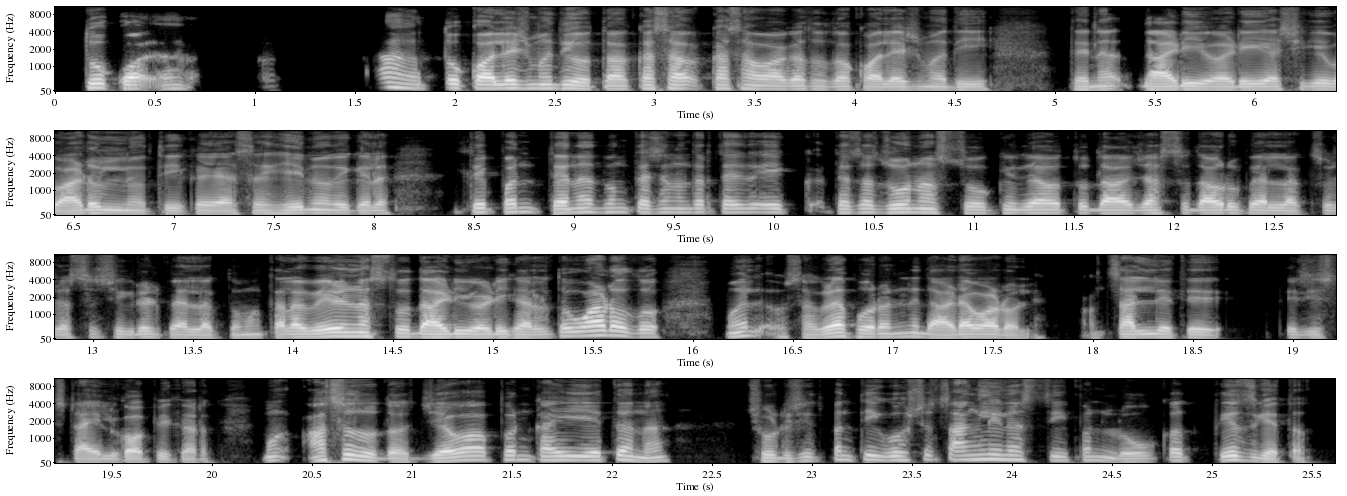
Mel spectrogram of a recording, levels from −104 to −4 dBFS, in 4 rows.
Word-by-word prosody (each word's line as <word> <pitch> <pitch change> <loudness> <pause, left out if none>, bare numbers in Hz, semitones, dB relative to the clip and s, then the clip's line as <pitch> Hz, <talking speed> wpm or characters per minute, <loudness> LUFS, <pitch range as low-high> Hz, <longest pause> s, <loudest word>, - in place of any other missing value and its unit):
तो 165 0 +6
का - - +10 0.2
अ, 140 - -8 1.0
हां. 165 -5 0
तो 160 - +4
कॉलेजमध्ये 145 0 +5
होता, 125 0 +2
कसा 135 +1 +3
कसा 135 0 0
वागत 120 -2 +2
होता 110 0 -2
कॉलेजमध्ये. 105 -1 -1 0.4
त्यानं 110 +2 -2 0.2
दाढीवाडी 105 -1 +3
अशी 110 +1 -4
काही 115 - 0
वाढवली 110 +3 +3
नव्हती, 105 -1 -5
काही 105 +2 -2
असं 105 +2 -3
हे 110 +2 -1
नव्हतं 120 -2 -1
केलं. 110 0 -2 0.4
ते 155 - +4
पण 155 +1 +1
त्यानं 140 +3 +2
मग 155 0 -5
त्याच्यानंतर 145 0 -3
ते 145 - +1 0.2
एक 145 0 -7
त्याचा 140 +1 -1
झोन 145 +2 +1
असतो, 125 -3 -2
की 120 +3 -5 0.3
तो 125 - -3 0.3
जास्त 115 0 -2
दारू 115 +1 +3
प्यायला 110 -1 +1
लागतो, 105 -1 -4
जास्त 105 +2 -6
सिगरेट 115 0 -4
प्यायला 105 -2 0
लागतो. 100 0 -4
मग 110 - -6
त्याला 115 +2 +3
वेळ 150 +3 +7
नसतो 140 -2 0
दाढीवाढी 115 -1 +4
करायला, 110 -1 +1
तो 155 +1 +2
वाढवतो. 170 -7 +5 0.4
मग 155 -1 -4
सगळ्या 110 +6 +5
पोरांनी 125 +2 0
दाढया 115 -2 +3
वाढवल्या 95 -4 -2
चालले, 115 0 +2
ते 105 -1 0
त्याची 110 +1 -12
स्टाईल 100 -1 -3
कॉपी 100 0 0
करत. - - -7 0.3
मग 145 0 -4
असंच 160 +4 +2
होतं, 110 -7 0
जेव्हा 125 +8 +4
आपण 160 +1 -3
काही 155 0 +1
येतं 150 +1 +1
ना, 120 +2 -3 0.5
छोटीशी 120 +2 -4
पण 165 - -4
ती 170 - 0
गोष्ट 155 +3 -4
चांगली 175 +2 -1
नसती, 160 -4 -5
पण 150 - -6
लोकं 105 +7 -3 0.2
तेच 150 -2 +1
घेतात. 110 - -3
120 Hz, 185 wpm, -23 LUFS, 110-145 Hz, 1.0 s, का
